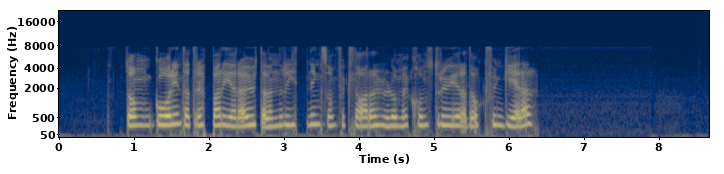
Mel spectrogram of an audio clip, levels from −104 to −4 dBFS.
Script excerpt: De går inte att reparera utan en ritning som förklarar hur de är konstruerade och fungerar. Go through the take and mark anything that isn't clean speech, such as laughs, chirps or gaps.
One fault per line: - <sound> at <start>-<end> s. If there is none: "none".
none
